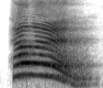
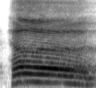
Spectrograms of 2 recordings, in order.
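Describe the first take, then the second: First: The name is called with extra carrying energy. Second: The name is said in a low, non-carrying pitch. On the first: The speaker calls it right. "There's just a little more oomph in your voice" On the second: The speaker calls it wrong. "that's not going to carry"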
